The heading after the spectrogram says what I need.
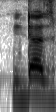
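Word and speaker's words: does: डी ओ ई एस, तो इसे डोज नहीं पढ़ना है या नोस नहीं पढ़ना है। डी का उच्चारण ड करना है, और ओ का अ, और एस का जो उच्चारण है ई एस, उसका उच्चारण यहाँ पर ज हो जाता है। ठीक है, ध्यान रखना। तो क्या पढ़ेंगे, इसे हम डज पढ़ते हैं।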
